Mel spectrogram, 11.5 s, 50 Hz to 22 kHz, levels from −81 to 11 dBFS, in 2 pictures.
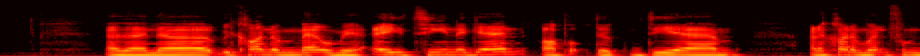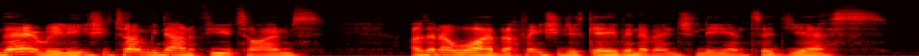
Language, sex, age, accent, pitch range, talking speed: English, male, 10-29, British, 150-175 Hz, 240 wpm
